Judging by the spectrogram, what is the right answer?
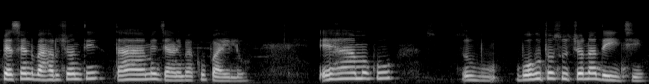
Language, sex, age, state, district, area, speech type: Odia, female, 30-45, Odisha, Mayurbhanj, rural, spontaneous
